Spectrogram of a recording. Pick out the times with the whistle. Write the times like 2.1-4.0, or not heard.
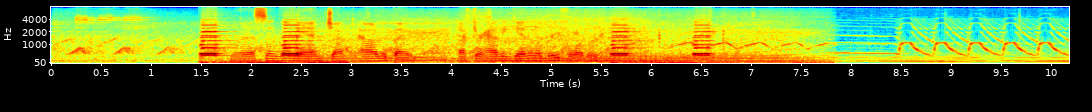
0.2-1.1.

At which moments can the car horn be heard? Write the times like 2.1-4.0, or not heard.
1.4-3.0, 5.5-6.7.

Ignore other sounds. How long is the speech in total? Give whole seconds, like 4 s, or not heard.
4 s.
